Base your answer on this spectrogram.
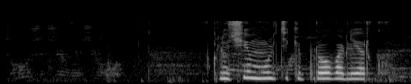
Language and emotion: Russian, neutral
